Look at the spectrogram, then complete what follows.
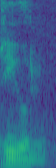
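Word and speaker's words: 리을: গিয়ে আবার নিচে চলে ডানে এসে এটা হলো উচ্চারণ হবে রিউল এবার বক্সের মতন যে বর্ণটা দেখতে পাচ্ছেন এটা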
